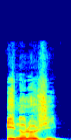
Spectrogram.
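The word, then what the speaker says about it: œnologie: Leur correspondant français s'écrit avec la double voyelle OE, mais prononcé E. Édipe, énologie, ésophague, fœtus.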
